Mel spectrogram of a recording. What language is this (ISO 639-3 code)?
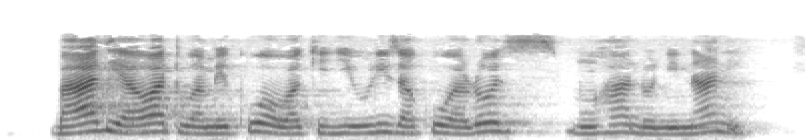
swa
